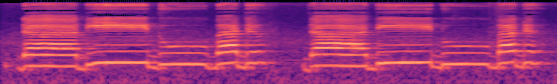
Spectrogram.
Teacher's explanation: hanya saja untuk huruf Dal ini dia punya sifat Qalqalah Jadi kalau misalkan kita baca dalam harakat sukun maka cara bacanya itu kita pantulkan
